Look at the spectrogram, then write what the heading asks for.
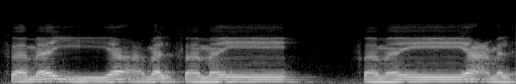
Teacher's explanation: ദീർഘം നൽകപ്പെടുന്ന അല്പസമയം എടുത്തുകൊണ്ടുള്ളതായ ആ ഗുന്നത്ത് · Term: ഗുന്നത്തുൻ മുതവ്വല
